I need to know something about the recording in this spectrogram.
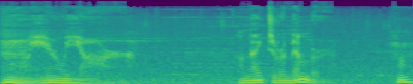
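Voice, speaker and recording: A man playing a flirtatious, menacing, unhinged villain in a gravelly half-whisper for an ASMR roleplay, slow and teasing with murmured hums. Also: low-pitched, lively intonation, background noise, exaggerated voice. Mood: mocking, menacing.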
